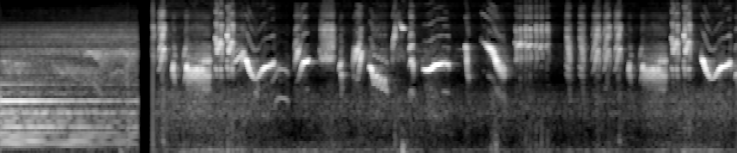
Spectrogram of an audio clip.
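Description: Background music fading out in the first second, then birds chirping and whistling in a busy chorus of short calls that swoop up and down in pitch.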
